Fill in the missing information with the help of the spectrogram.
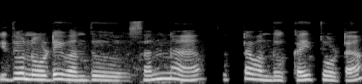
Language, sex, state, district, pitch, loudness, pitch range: Kannada, female, Karnataka, Dharwad, 210 Hz, -15 LUFS, 195-240 Hz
